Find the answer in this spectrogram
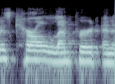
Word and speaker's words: Lempert: And my name is Carol Lempert, and it's spelled Lem like lemon, P like Peter, ERT.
